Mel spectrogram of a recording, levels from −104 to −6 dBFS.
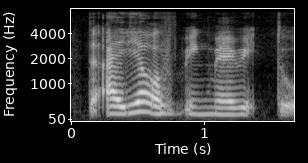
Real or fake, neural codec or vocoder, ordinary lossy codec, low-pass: fake; vocoder, 44.1 kHz, 128 mel bands, Pupu-Vocoder; none; 7.2 kHz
